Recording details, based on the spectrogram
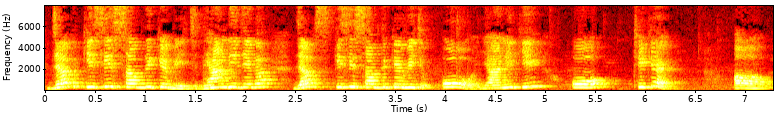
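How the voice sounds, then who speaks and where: A high-voiced woman gives an English pronunciation lesson. She asks a question, then answers it herself over and over. She sounds a bit far from the mic, in a roomy echo. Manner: repeats questions and answers them herself, lots of "theek hai". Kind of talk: classroom-style lesson explanation. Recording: echoey room, voice from a distance.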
